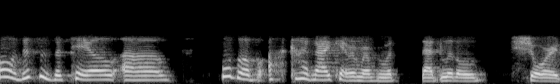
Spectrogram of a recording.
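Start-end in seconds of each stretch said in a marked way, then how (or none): 0.0-2.6 cartoon-style storybook narration voice, like an opening. Retelling a cartoon's opening line: imitating a cartoon intro narrator. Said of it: "that's exactly what the intro sounded like".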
